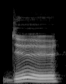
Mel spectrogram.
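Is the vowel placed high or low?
high. The vowel has a higher placement. "a higher placement there"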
